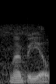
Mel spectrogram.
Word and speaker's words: Mobile: is it pronounced mobile or how do you pronounce it oh mobile mobile that's right um if it was around that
